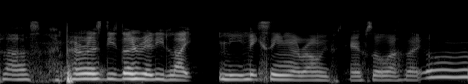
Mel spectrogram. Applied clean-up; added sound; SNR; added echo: none; none; none; none.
